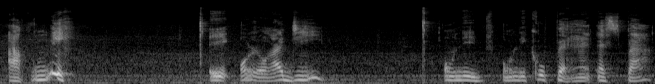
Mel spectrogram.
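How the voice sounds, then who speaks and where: A gravelly, low-pitched voice of a woman of 100. She talks in halting, repetitive bursts, stumbling over words, then lands her points with defiant emphasis. A faint hiss sits behind her. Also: a little mellow. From French Guiana. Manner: emphatic, with sound effects and defiant exclamations. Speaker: interviewee, war veteran and retired teacher. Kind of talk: spoken war memories in an interview.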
